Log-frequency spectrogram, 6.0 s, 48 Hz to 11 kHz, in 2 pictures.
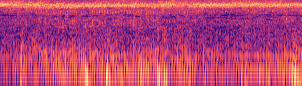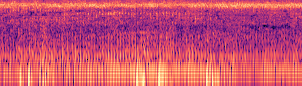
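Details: Stihl FS131 trimmer after cleaning the spark arrestor screen and carbon from the top of the spark plug hole, with a little oil added: high buzzing two-stroke note holding steady with small speed swings, no sputter or bogging; runs clean and healthy.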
